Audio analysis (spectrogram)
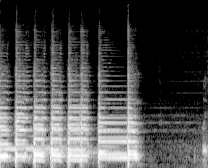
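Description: Electric guitar in a blues lesson plays chord shifts: a run of six or seven short, crisp chord stabs in a quick, uneven rhythm, the last ringing out before a couple of seconds of near silence.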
